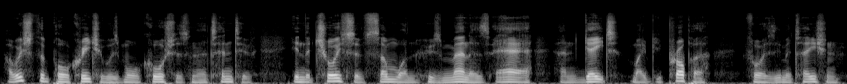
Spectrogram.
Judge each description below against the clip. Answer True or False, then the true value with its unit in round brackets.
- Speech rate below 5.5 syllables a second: False (5.6 syllables/s)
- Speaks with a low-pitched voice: True (110 Hz)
